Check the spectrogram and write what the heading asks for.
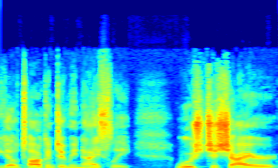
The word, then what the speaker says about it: Worcestershire: talking to me nicely Worcestershire whoosh Church Shire sauce is the correct pronunciation yeah glad we got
